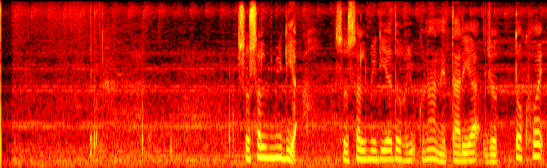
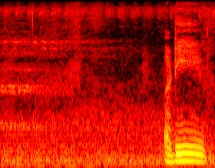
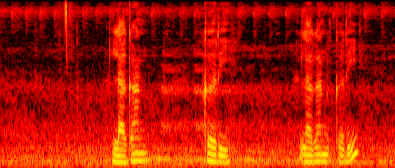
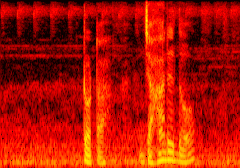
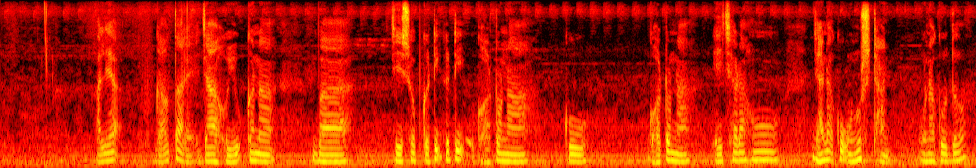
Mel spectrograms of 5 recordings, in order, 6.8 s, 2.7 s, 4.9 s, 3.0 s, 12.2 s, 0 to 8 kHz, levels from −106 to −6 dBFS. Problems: background sounds at intervals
